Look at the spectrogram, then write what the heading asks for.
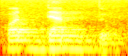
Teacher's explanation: Qaddamtu ini ada izhar syafawi karena ada mim mati menghadapi huruf ta. Cara bacaannya itu tidak boleh didengungkan. Qaddamtu jadi harus jelas.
